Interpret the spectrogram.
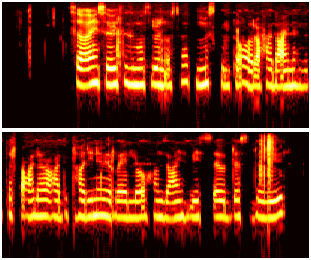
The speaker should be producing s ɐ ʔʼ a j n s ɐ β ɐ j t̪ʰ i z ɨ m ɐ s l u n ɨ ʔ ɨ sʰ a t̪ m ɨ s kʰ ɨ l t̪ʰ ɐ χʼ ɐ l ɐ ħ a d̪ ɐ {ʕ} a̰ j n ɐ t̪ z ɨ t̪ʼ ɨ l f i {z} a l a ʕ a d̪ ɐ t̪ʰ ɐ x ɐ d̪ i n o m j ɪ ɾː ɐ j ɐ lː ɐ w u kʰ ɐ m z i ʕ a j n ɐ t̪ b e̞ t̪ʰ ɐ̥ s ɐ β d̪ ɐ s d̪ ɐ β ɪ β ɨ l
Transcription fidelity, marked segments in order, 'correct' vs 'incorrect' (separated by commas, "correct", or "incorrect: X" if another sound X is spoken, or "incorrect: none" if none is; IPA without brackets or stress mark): correct, incorrect: ʕ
